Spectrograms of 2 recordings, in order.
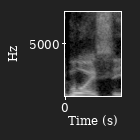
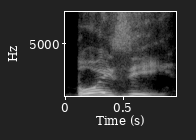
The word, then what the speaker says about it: Boise: Yeah, come to Boise, you'll love it. And when you come here, don't forget it's not Boise. Yes. It's Boise. Yeah. And if you pronounce it right, they love you here.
